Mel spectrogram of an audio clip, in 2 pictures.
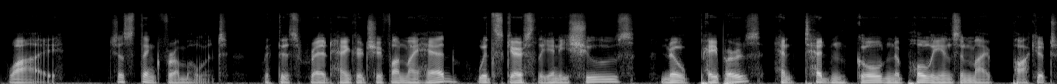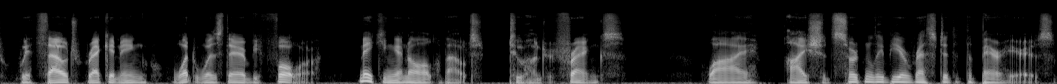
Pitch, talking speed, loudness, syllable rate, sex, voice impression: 90 Hz, 130 wpm, -22 LUFS, 4.3 syllables/s, male, very masculine, very adult-like, very middle-aged, very thick, very tensed, very powerful, bright, hard, muffled, fluent, very cool, intellectual, sincere, very calm, very mature, very friendly, very reassuring, very unique, very wild, slightly sweet, lively, kind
